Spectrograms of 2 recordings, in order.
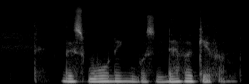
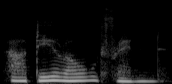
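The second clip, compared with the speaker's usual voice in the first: louder, slow and sobbing; 4 semitones higher, 6 dB louder, slower than usual. A narrator's reading. Cuddlepie mourning the lost friend, slow and tearful. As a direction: draw it out as if through tears. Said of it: "sobbed Cuddlepie".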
